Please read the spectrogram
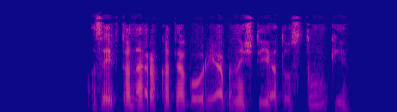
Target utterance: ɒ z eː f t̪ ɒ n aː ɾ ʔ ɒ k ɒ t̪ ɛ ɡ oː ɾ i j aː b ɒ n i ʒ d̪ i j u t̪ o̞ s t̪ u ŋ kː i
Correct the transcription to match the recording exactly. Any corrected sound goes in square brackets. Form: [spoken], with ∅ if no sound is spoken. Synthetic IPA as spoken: ɒ z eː f t̪ ɒ n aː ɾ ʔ ɒ k ɒ t̪ ɛ ɡ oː ɾ i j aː b ɒ n i ʒ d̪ i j [ɒ] t̪ o̞ s t̪ u ŋ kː i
